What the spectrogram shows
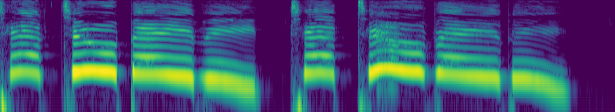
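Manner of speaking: play-acted, shrill, very high, excited fan scream. Predicting how Jeff will react, the speaker acts it out: imitating Jeff screaming. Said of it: "he's going to scream".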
